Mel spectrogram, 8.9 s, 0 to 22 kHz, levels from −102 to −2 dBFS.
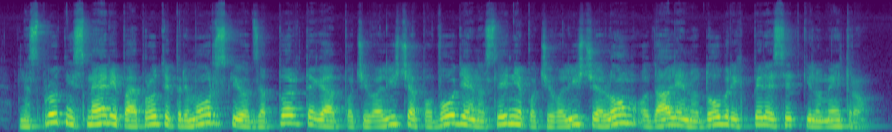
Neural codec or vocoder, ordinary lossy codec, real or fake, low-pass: none; Opus, 64 kbps; real; 19.8 kHz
